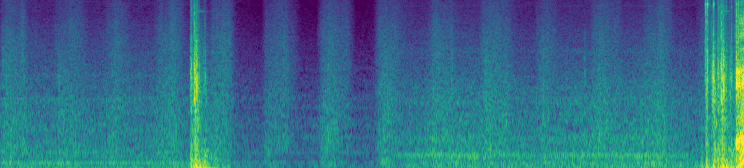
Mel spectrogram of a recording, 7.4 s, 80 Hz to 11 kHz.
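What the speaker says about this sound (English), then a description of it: "Now, go click a few times on door 437." Clicks on a door in The Stanley Parable: a series of short, dry taps repeated at a fairly even pace, broken by two louder, sharper door-like thuds, one early and one at the end.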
